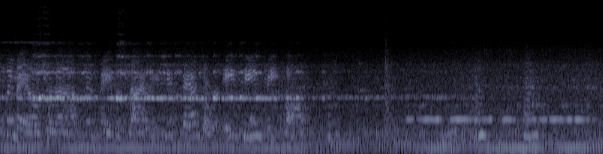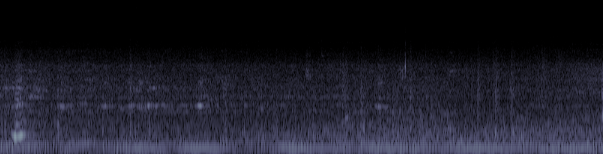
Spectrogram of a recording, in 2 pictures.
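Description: Zoo train running along its track, a steady low hum from the ride, with voices in the first few seconds.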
